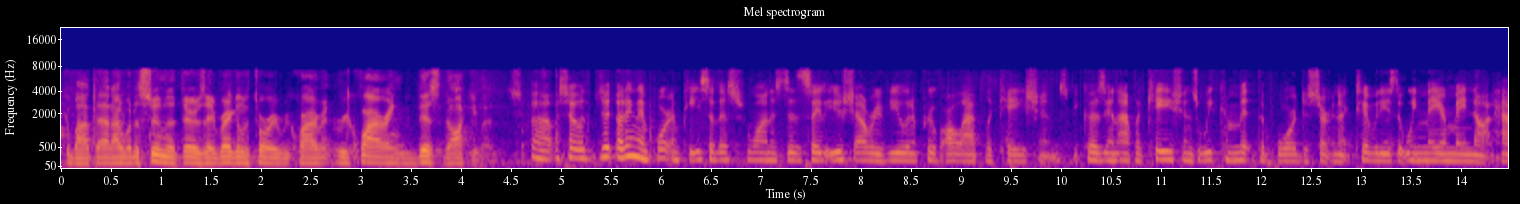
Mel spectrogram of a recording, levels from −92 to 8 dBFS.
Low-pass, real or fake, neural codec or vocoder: 7.2 kHz; fake; codec, 16 kHz, 6 kbps, DAC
